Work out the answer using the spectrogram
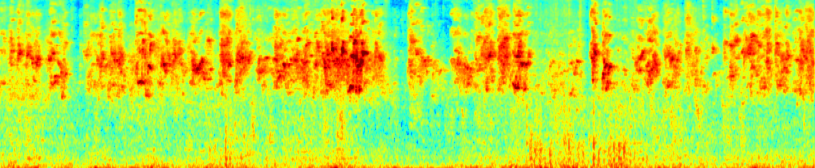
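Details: Canary in Malang giving continuous high twittering: dense bursts of sharp, thin chirps that rise and fall in loudness, with brief pauses between phrases.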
